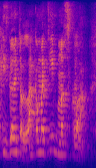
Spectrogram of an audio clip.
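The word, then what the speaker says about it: Lokomotiv: like he's going to lack a motive yes that's how you pronounce it properly not locomotive moscow it's like a motif musk and it looks like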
